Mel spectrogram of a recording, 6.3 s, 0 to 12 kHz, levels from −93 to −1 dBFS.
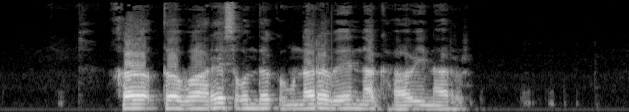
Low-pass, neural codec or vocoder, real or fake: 10.8 kHz; none; real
